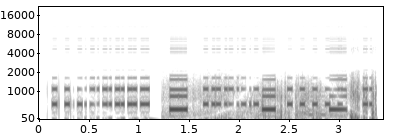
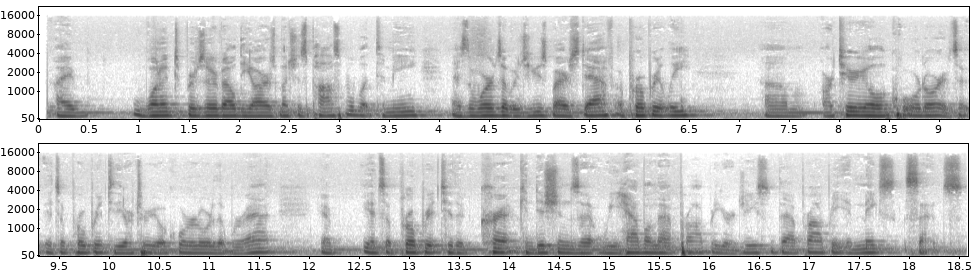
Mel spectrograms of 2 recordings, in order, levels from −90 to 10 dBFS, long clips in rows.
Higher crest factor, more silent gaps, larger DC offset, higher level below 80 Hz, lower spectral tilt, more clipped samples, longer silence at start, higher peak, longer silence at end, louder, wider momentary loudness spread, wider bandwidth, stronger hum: second, 14 dB vs 20 dB; neither; neither; about the same, -56 dBFS vs -52 dBFS; first, -8.5 dB/octave vs -6.5 dB/octave; neither; about the same, 0.1 s vs 0.05 s; second, -16 dBFS vs -4 dBFS; about the same, 0.05 s vs 0 s; second, -32 LUFS vs -24 LUFS; about the same, 10 LU vs 10 LU; second, 7.2 kHz vs 15 kHz; neither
